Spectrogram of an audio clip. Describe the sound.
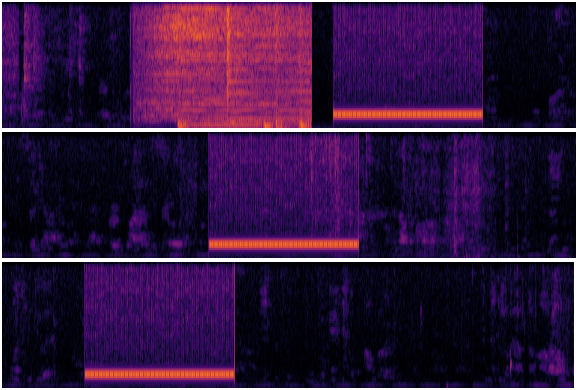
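Ringback tone of a telephone ringing while a call is transferred: three long, even electronic rings with silent gaps between them, preceded by a short burst of rough noise.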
